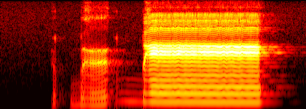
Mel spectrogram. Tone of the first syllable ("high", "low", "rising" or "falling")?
rising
